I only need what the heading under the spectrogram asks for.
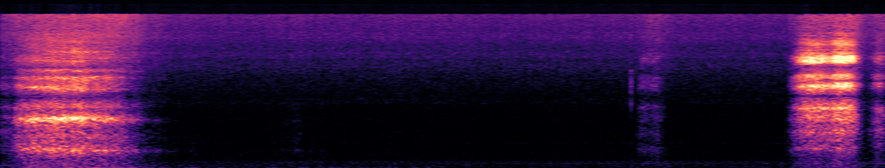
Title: Big induced sneezes, breathy buildups, triple sneeze (M)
